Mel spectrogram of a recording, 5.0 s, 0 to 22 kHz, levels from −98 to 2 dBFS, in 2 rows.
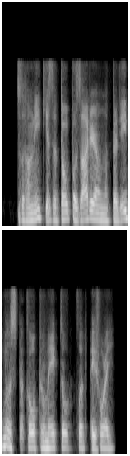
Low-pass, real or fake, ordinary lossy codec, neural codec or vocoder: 7.2 kHz; fake; none; codec, 16 kHz, 0.5 kbps, FunCodec, trained on Chinese and English, 25 frames a second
